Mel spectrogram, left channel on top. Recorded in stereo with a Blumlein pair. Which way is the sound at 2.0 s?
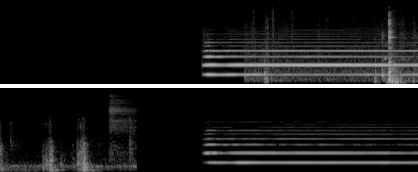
50° left.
